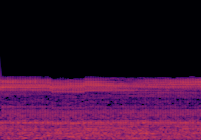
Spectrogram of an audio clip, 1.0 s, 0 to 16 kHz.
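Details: Steady high-pitched electrical hum and whine from a Biotronix 7 tesla magnetotherapy device running combined with its class III 808 nm laser cluster probe; magnetotherapy device running.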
